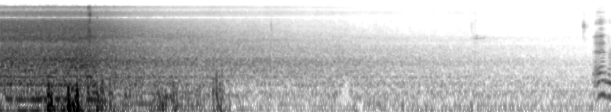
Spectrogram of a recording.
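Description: Electric fans slowly wind down and fall quiet.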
